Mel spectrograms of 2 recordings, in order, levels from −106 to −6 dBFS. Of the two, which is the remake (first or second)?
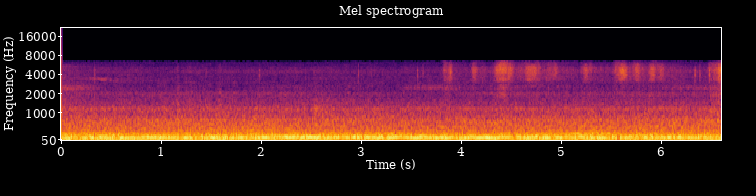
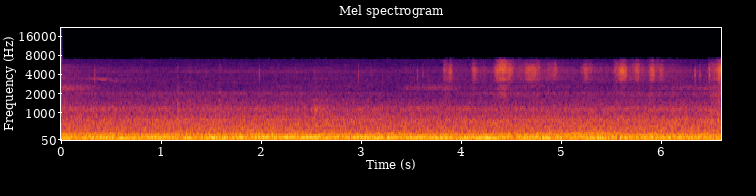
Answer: first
